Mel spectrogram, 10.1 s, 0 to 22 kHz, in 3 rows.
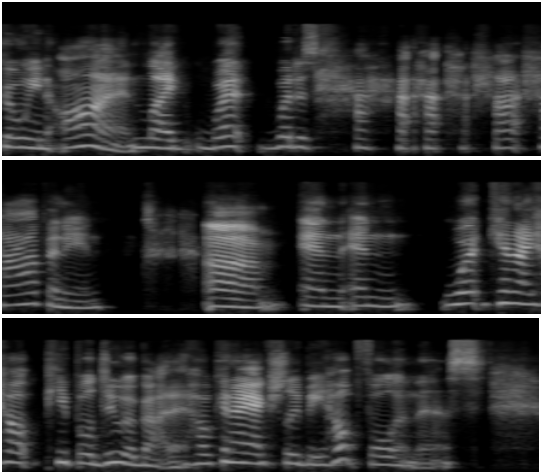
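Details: Adult who stutters, involved in stuttering communities for about 10 years, presenting at a stuttering event; repetitions of words and part-words heard; stuttering.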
